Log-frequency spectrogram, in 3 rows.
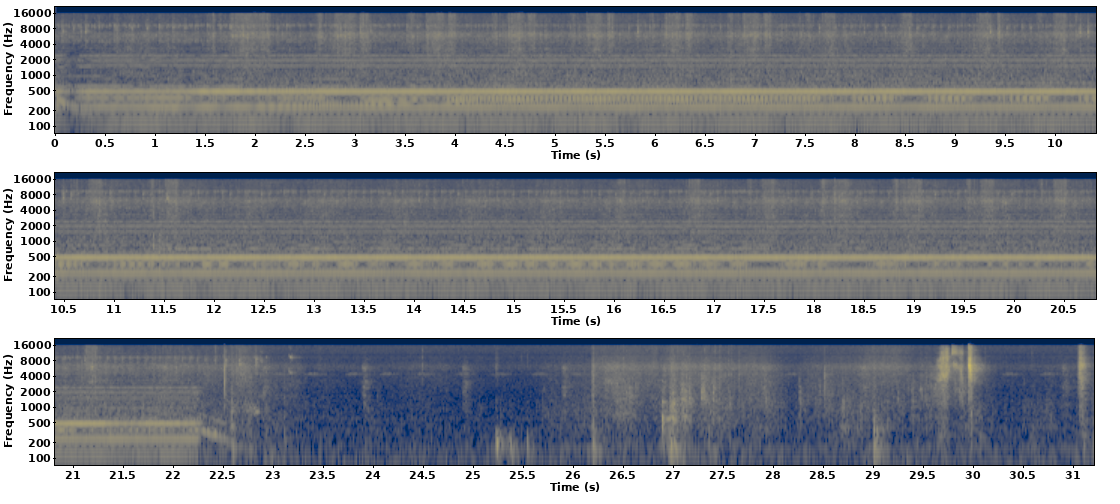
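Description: Electric potter's wheel motor humming as the wheel turns a leather-hard porcelain jar for trimming. The hum rises in pitch over the first few seconds as the wheel speeds up and then holds steady. About 22 seconds in it stops, its pitch falling away, and faint scattered taps and scrapes follow.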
